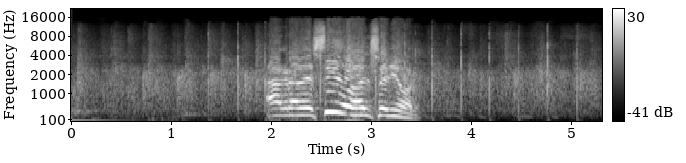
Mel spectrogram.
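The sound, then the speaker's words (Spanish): An audience applauds the Lord in gratitude in a steady, dense wash of clapping that runs throughout, while a man's voice speaks loudly over it for a couple of seconds midway. “Denle un aplauso al Señor. Bien fuerte de gratitud.”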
